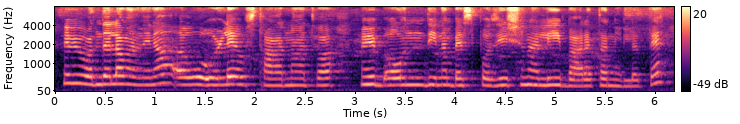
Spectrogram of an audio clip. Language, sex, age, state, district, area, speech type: Kannada, female, 18-30, Karnataka, Tumkur, urban, spontaneous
